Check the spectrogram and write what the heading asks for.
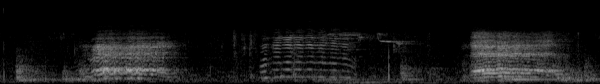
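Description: A goat bleating three times, each call about a second long, the first and last the loudest.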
